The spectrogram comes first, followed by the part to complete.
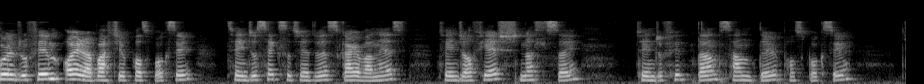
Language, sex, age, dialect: Faroese, female, 15-35, Norðuroyggjar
